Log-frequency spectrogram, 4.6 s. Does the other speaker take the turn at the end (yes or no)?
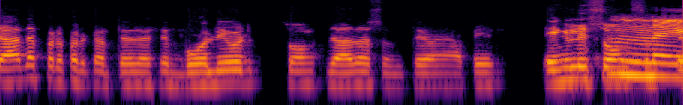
yes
